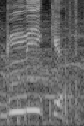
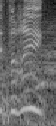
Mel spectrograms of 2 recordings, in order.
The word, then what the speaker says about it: Cédric: moi Cédric répète Cédric Cédric non pas c'est Gleek c'est Cédric Cédric oh j'ai des prononce pas l'air ils mettent des ailes à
